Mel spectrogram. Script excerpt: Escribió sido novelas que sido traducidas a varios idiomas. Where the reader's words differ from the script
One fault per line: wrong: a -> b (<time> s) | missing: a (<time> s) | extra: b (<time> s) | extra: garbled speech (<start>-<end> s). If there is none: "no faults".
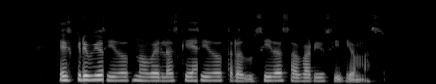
no faults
